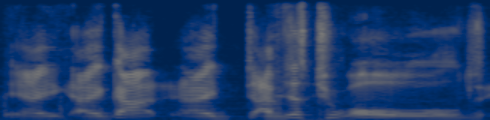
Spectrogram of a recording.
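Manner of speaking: lightly mimicked dying groan; dying person. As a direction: play a hammy dying old-timer. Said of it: "the dying is like".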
